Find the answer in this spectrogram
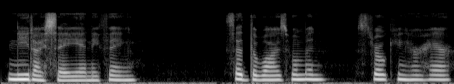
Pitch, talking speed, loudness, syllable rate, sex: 210 Hz, 160 wpm, -16 LUFS, 4.5 syllables/s, female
